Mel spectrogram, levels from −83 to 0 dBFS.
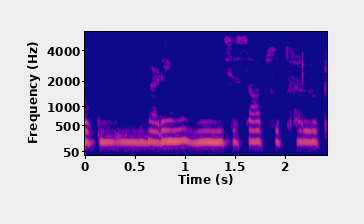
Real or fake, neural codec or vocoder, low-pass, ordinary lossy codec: real; none; 5.4 kHz; none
